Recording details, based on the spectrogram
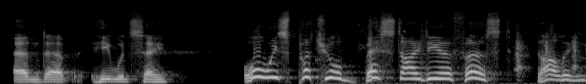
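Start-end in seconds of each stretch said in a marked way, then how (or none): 2.4-5.8 very high, posh, upper-class aristocratic voice. Imitating a former teacher's advice on writing: imitating a teacher's aristocratic voice. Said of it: "so I'll try and imitate him".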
